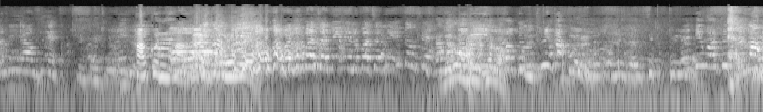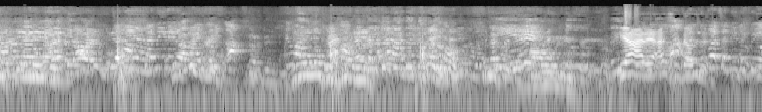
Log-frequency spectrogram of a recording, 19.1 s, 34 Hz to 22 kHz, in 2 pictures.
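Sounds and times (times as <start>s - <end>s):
people talking at once: 0.0s - 19.0s.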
